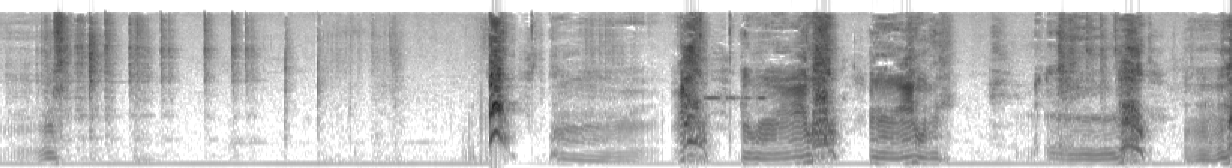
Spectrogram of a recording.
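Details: Pet dog being teased by its owner, giving a series of wavering, harmonic growl-like vocalizations in short bursts, some rising and falling in pitch, with a sharp knock near the middle and occasional human speech between them.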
